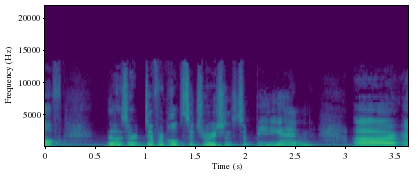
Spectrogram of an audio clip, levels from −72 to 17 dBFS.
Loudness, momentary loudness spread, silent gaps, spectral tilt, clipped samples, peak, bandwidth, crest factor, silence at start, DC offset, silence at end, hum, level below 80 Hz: -19 LUFS; 17 LU; none; -4.5 dB/octave; under 0.1%; -2 dBFS; 13.5 kHz; 16 dB; 0 s; under 0.1%; 0 s; none; -50 dBFS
